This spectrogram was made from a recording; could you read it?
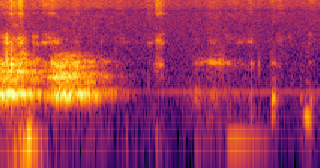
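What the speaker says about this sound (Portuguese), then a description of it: "O cachorro latindo." A dog at home barks loudly and close at first, then trails off into a few faint yips and whimpers.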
